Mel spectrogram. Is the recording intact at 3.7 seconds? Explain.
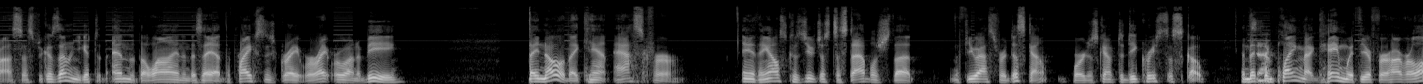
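No. Computer activity noise runs through the whole clip, including 3.7 seconds. Processor, graphics or mouse load shifts the shared ground of the audio circuit. That leaks in as a buzzing, chirping pulse near 1 kHz, roughly 30 dB below the speech.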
